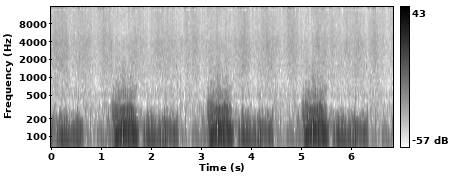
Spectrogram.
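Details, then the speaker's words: Chest auscultation recording played as a teaching example of a continuous adventitious lung sound: low-pitched, rumbling continuous sounds recurring with each breath; rhonchi. "então eu vou colocar primeiramente o som contínuo vou colocar o ronco para você observar escuta aí o"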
